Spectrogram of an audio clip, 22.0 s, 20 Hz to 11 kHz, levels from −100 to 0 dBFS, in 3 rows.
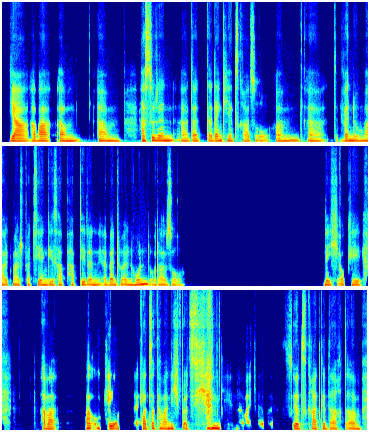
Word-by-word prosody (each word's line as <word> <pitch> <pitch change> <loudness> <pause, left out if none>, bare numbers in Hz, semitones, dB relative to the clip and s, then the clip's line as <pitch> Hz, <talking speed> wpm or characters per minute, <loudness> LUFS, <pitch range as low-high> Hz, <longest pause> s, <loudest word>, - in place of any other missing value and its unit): Ja, 150 -3 +6
aber, 165 0 +3 0.2
ähm, 160 +2 +1 0.4
ähm, 155 -3 0 0.4
hast 180 +2 +2
du 200 - +7
denn, 175 +1 +3
äh 160 -2 -2
da 155 0 -1 0.2
da - - -1
denke 165 +2 +1
ich - - -16
jetzt 175 -1 -3
grad 75 0 -5
so, - - -8
ähm, 150 +3 -3
äh 150 0 -3 0.3
wenn 170 0 +1
du 170 -1 +1
mal - - -3
im 160 - -2
Wald - - -7
mal 75 -1 -1
spazieren 160 +1 -3
gehst, 145 0 -4
habt 165 0 -6
habt 170 +2 -7
ihr 175 - +2
denn 160 -1 -1
eventuell 150 +1 -2
'n 150 -1 0
Hund 195 +6 +5
oder 150 - -4
so? 70 - -7 2.8
Nicht, 155 -3 -2
okay. 150 -1 -3 0.9
Aber 165 0 +3 0.6
ah, 190 - +7
okay, 180 -2 +2
'ne 170 -1 -2
Katze 185 +2 +3
kann 185 -1 -1
man 170 0 +3
nicht 175 0 +3
spazieren 185 +4 +5
gehen, 160 +2 -27
aber - - -6
ich - - -30
habe - - -5 0.7
jetzt 170 -2 +2
grade 170 -1 -1
gedacht, 155 - -3
ähm, 80 -2 -1
165 Hz, 145 wpm, -23 LUFS, 150-175 Hz, 2.8 s, du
